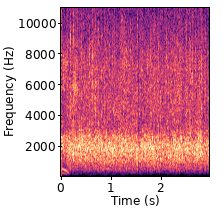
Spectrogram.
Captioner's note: applause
